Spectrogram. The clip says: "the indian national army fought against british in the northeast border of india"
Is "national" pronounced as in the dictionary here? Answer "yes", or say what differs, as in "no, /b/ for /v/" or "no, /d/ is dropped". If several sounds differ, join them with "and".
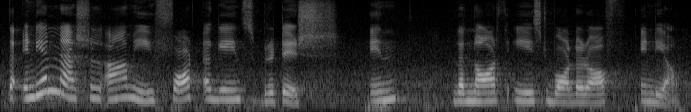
yes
